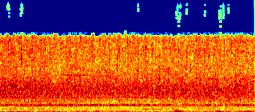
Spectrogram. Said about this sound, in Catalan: Aquests són els aplaudiments de la gent del Camp Nou, que dempeus esportivament aplaudeix el campió, que amb tota justícia ho celebra sobre la gespa de l'estadi.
